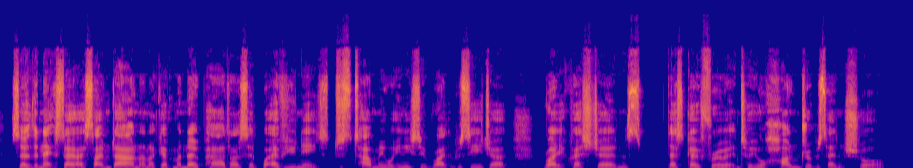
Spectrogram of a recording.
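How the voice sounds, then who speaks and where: On a very clean recording with a silent background, a woman speaks at a very fast pace. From England, Swindon. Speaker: businesswoman and public speaker. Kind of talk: interview. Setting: studio.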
